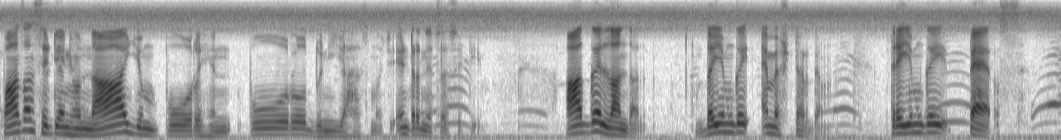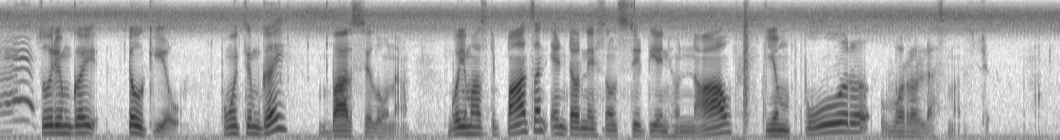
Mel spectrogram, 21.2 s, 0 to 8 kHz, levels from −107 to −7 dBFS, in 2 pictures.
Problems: constant background noise, background conversations at intervals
